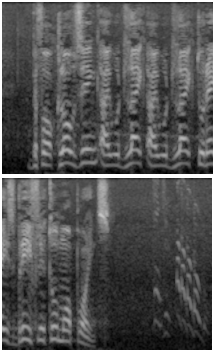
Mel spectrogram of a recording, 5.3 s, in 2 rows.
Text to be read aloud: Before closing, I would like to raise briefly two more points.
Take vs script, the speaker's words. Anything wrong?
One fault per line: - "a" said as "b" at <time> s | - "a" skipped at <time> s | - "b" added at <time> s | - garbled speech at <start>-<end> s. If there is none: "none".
- "I would like" added at 1.8 s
